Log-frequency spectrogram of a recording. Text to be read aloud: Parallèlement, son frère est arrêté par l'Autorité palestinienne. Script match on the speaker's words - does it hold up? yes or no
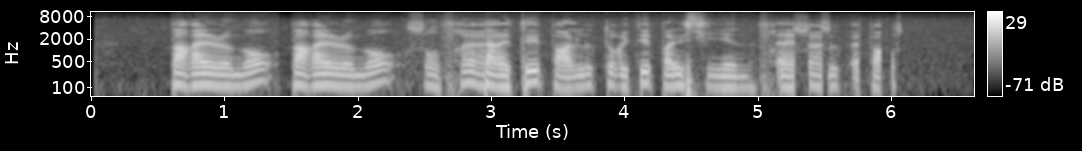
no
